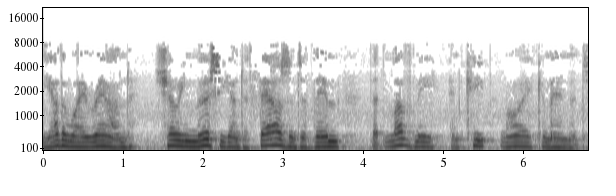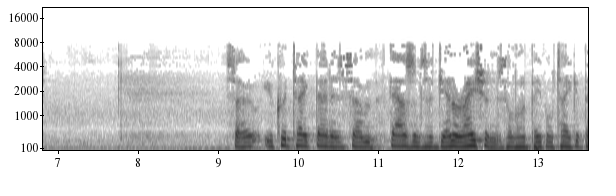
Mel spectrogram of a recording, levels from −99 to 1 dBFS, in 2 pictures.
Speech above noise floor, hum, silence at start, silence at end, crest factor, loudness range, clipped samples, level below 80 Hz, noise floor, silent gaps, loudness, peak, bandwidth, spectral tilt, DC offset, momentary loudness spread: 28 dB; none; 0 s; 0 s; 16 dB; 9 LU; under 0.1%; -54 dBFS; -55 dBFS; none; -28 LUFS; -12 dBFS; 8 kHz; -7.5 dB/octave; under 0.1%; 10 LU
